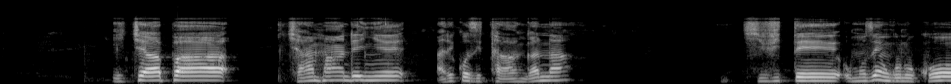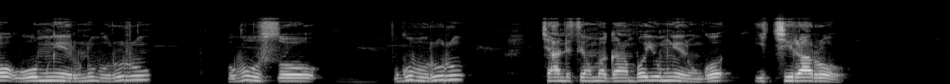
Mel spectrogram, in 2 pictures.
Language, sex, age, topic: Kinyarwanda, male, 18-24, government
